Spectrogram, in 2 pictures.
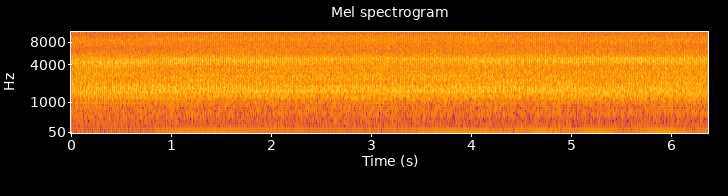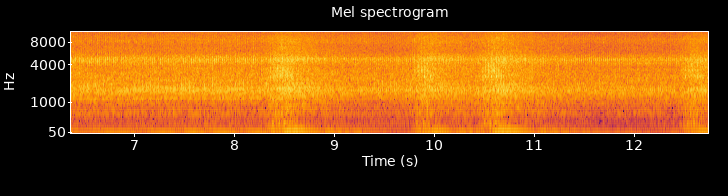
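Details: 1991 Honda CRX DX, D15B2 dual-port, 300,000 miles, cold start at about 30°F: steady busy clatter with heavier thumps at idle, owner unsure if rod knock, piston slap or valve clatter; sounds better as it warms.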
